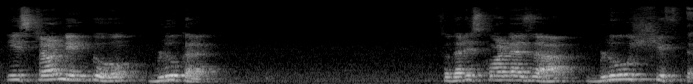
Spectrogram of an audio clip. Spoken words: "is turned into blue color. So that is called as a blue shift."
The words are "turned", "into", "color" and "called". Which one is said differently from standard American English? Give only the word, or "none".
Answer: none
